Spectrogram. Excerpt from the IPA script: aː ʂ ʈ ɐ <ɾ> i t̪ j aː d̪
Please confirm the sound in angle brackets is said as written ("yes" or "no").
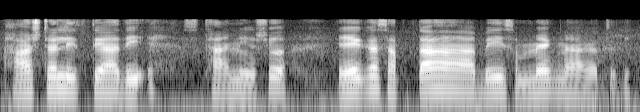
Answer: no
